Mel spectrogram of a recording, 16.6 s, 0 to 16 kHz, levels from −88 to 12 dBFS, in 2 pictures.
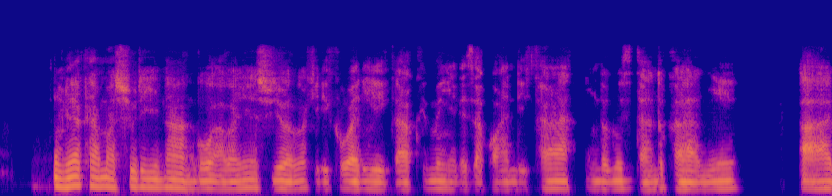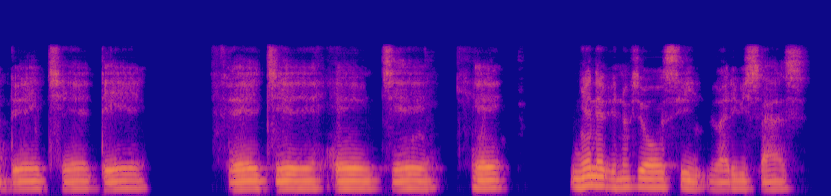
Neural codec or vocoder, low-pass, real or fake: codec, 16 kHz, 16 kbps, FunCodec, trained on LibriTTS, 50 frames a second; 7.2 kHz; fake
